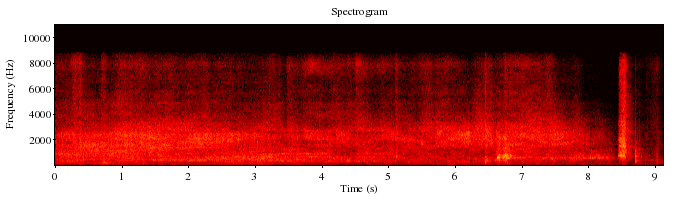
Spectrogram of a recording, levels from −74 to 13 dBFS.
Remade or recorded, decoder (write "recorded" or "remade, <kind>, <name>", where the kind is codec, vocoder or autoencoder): remade, autoencoder, DAC-VAE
